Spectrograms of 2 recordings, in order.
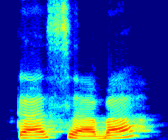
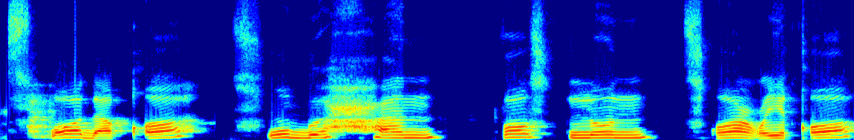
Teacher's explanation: سین کو باریک ادا کرنا ہے، اس صاد کو موٹا ادا کرنا ہے۔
